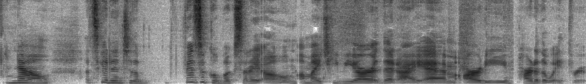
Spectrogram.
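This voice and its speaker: A woman's medium-pitched voice with very wide pitch swings at a fairly quick pace, over noticeable background noise. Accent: American. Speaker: book vlogger. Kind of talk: casual vlog talk. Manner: chatty, with fillers.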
